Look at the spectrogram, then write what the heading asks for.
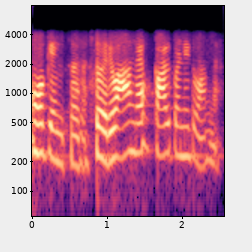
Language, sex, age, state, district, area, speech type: Tamil, female, 30-45, Tamil Nadu, Coimbatore, rural, conversation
